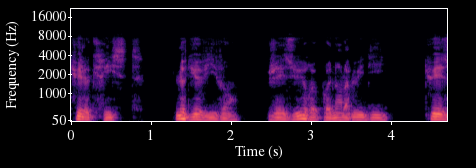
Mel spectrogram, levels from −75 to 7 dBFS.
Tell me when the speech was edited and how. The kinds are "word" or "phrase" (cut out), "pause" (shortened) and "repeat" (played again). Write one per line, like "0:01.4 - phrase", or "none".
0:01.4 - phrase
0:02.3 - pause
0:03.5 - word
